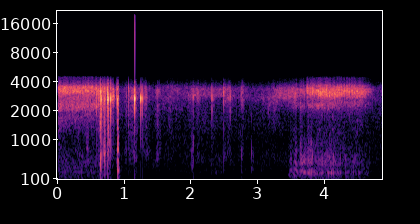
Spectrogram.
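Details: Dog snoring: a few faint clicks, then one soft, raspy breath near the end over a steady hiss; light snoring.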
